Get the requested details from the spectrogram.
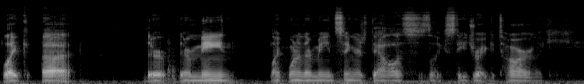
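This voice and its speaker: Deep-voiced young man, rambling. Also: monotone, moderate pace, a bit bright, a little hiss or hum. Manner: rambling, lots of "like" fillers. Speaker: band member guest. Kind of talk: casual interview chat.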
